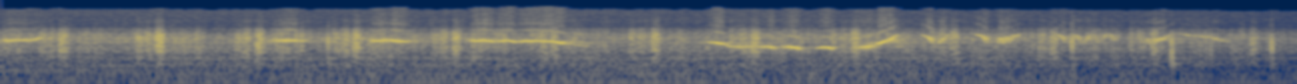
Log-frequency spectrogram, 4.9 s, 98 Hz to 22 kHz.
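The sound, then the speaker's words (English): The first recording of a bird: Indian shama birdsong recorded in 1889 by Ludwig Koch as a boy, on an old Edison cylinder. Thin whistled phrases rise and fall, heard faintly through heavy crackle and hiss, with a muffled, narrow tone and no voices. “The first recording of a bird. In fact, an Indian Sharma bird, made in 1889 by an 8-year-old boy from Frankfurt called Ludwig Koch.”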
